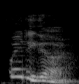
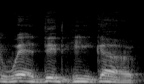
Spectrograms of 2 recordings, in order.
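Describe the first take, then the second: First: The auxiliary is reduced and joined to where. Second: The auxiliary is said fully as a separate word. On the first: The speaker calls it right. "In natural, normal, fast, spoken English" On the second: The speaker calls it wrong. "We don't say where did he go"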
